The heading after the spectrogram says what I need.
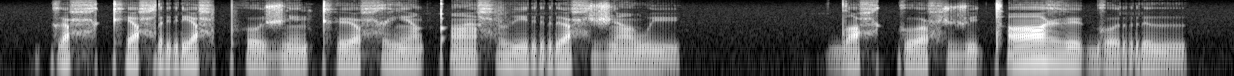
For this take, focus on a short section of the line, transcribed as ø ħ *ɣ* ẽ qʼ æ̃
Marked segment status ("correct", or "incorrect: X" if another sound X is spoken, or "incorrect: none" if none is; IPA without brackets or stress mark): correct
